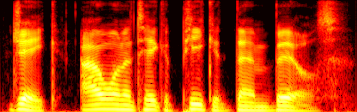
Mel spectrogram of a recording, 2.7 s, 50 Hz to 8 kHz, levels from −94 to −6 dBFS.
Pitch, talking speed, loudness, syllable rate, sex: 105 Hz, 200 wpm, -18 LUFS, 4.4 syllables/s, male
